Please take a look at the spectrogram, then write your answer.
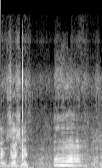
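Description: A five-month-old Sindhi bull calf at a cattle market moos once in a drawn-out low call, with crowd chatter and nearby voices around it.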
